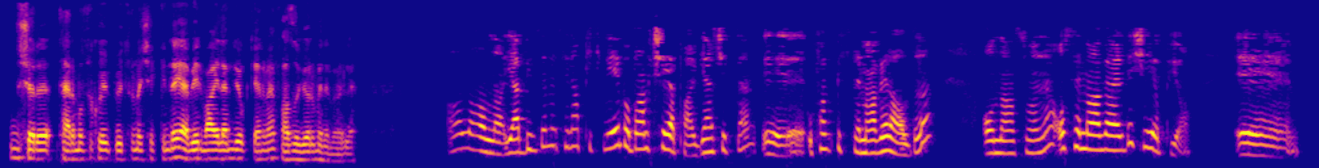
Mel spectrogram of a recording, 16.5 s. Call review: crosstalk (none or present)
none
